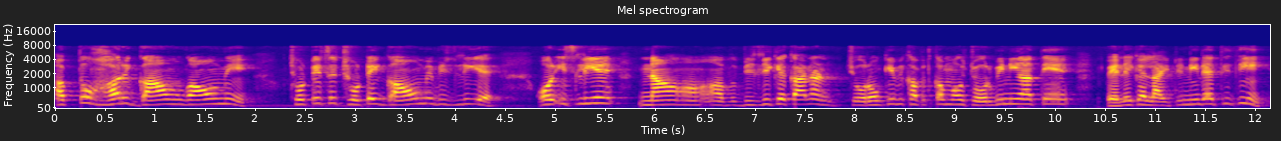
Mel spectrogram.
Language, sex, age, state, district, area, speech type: Hindi, female, 60+, Madhya Pradesh, Ujjain, urban, spontaneous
